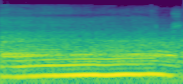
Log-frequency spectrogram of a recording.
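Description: A stock-exhaust Lamborghini Huracan engine revs loud and close, a steady deep droning roar holding for nearly two seconds, no voices over it.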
